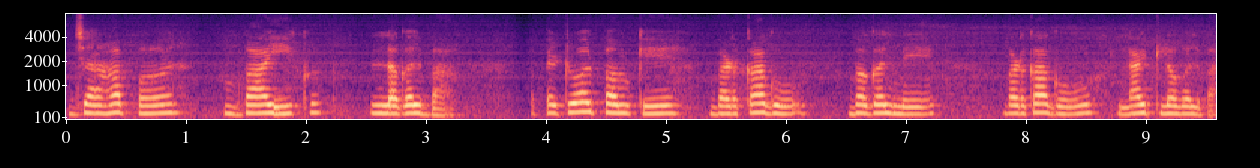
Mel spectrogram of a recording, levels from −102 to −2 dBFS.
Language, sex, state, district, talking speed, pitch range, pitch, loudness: Bhojpuri, female, Uttar Pradesh, Ghazipur, 115 wpm, 215-235 Hz, 225 Hz, -16 LUFS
